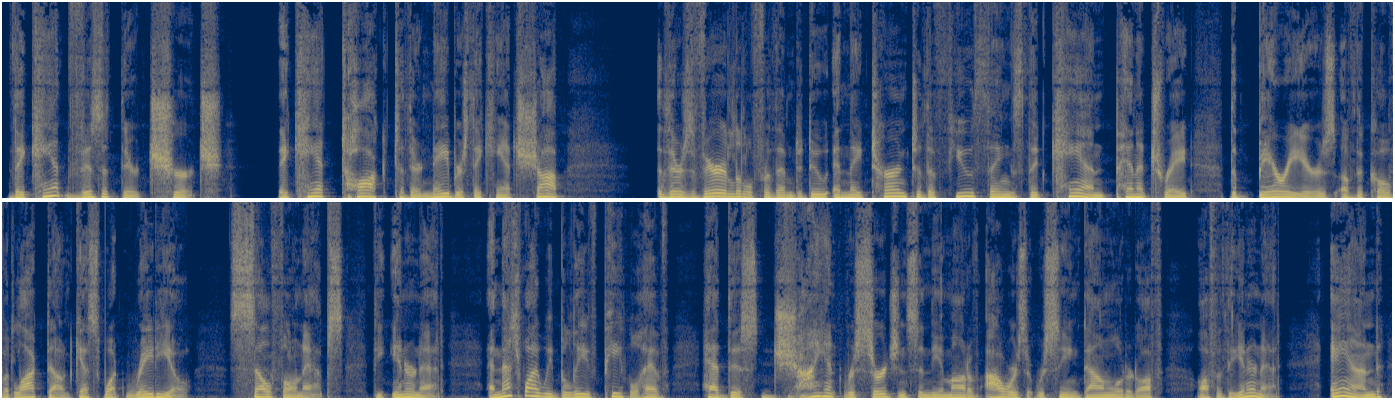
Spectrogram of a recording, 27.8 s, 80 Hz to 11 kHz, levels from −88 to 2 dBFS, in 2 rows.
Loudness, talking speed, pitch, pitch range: -19 LUFS, 155 wpm, 135 Hz, 125-155 Hz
